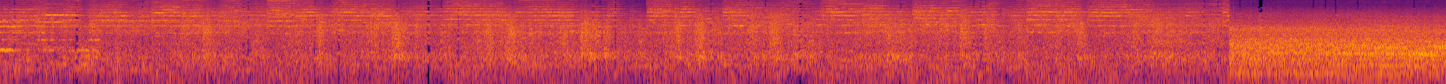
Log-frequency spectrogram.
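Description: Freight wagons rolling past at low speed, their wheels squealing at several high pitches amid clicks and knocks over the rails. About fifteen seconds in this cuts to the lower, steadier sound of an electric-hauled passenger train pulling in, with a slowly falling whine.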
